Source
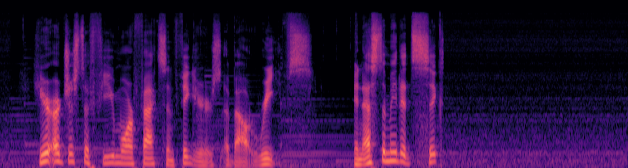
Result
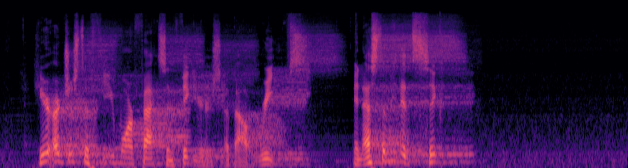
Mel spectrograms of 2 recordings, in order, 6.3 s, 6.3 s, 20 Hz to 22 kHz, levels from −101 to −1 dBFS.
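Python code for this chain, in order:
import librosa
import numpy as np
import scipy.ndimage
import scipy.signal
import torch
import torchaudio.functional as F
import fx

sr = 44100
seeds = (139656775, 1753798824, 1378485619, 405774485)

y = fx.hpss(x, sr, part='harmonic', gain_db=-13)
y = fx.rev_gated(y, sr, seeds[0], gate_ms=410, shape='flat', drr_db=9.5)
y = y * librosa.db_to_amplitude(-1.0)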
